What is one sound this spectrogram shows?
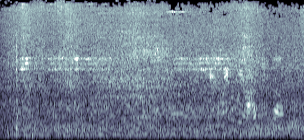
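Motorbike engines hum as scooters pass through the rain.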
